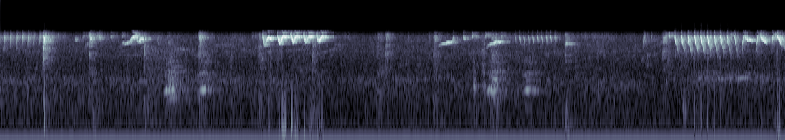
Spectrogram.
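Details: European greenfinch singing in short separated phrases: quick chirps and brief rattling trills, with a rapid run of repeated twittering notes closing the passage over a low background hum.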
